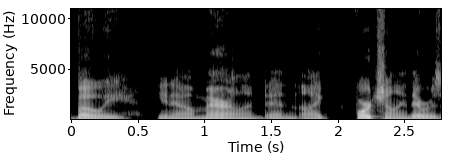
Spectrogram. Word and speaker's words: Bowie: I was like, how do you pronounce Bowie? It looks like Bowie, Maryland.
